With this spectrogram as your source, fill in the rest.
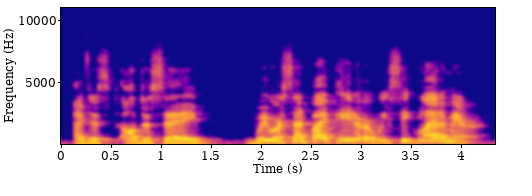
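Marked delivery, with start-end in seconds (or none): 1.8-4.0 high-pitched, shouted, yelled-out voice. Yelling at attackers as they charge: yelling. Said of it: "can I just yell something".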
